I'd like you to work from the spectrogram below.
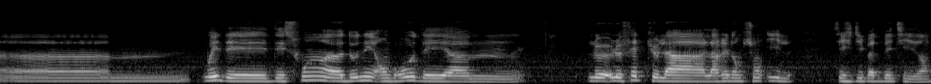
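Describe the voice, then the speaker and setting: A woman speaks with a very deep, low pitch. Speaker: gaming YouTuber. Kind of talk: video commentary. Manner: halting, many fillers. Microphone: poor connection.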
